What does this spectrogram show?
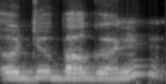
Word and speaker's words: Odubogun: my name is odubogun i promise it looks like it's spelt so usually you just read through the consonants and you get there but um yeah so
